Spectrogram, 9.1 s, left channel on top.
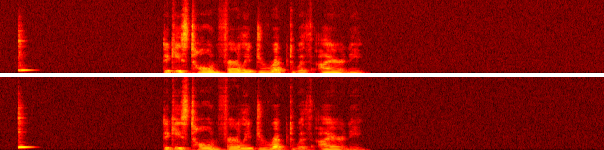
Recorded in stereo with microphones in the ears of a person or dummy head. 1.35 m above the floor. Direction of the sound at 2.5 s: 5° right (ahead or behind).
